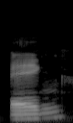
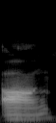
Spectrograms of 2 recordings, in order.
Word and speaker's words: Aang: I do know that the air sphere that Aang or Ong, have whichever way you want to pronounce it, rides around on is something that he created and is a technique of his own.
